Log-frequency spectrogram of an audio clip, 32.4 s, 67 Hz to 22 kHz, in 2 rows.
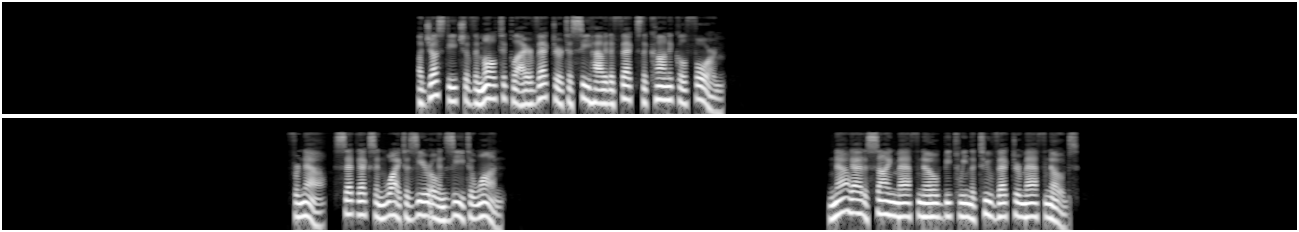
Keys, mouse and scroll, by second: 4.2 click, 9.0-10.2 scroll up 5, 10.2-13.3 drag, 13.8-22.8 drag, 23.2-24.6 drag, 26.3-27.5 scroll down 11, 27.6-31.9 drag.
